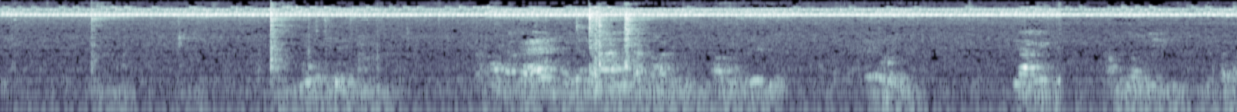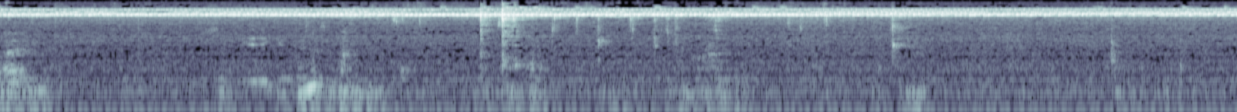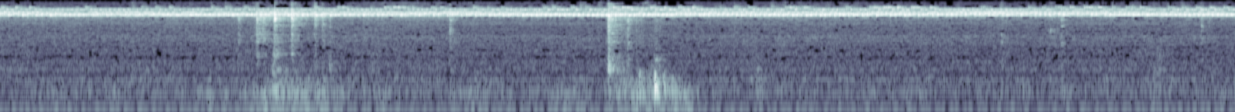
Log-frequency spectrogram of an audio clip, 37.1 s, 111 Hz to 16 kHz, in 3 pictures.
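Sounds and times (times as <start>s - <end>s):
bread deep-frying in oil: 0.0s - 4.8s, 15.4s - 32.8s.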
